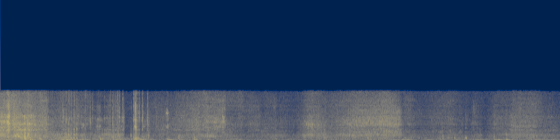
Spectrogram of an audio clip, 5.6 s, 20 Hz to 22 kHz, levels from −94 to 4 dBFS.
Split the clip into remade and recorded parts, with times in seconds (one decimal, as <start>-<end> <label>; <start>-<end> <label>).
0.0-1.2 remade; 1.2-2.2 recorded; 2.2-5.1 remade; 5.1-5.6 recorded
